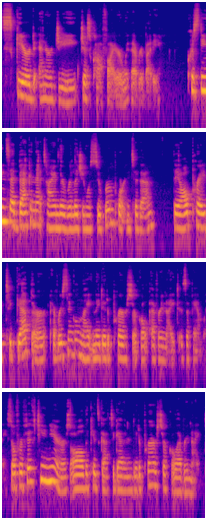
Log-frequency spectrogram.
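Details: Adult woman narrating; Normal fluent speech.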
